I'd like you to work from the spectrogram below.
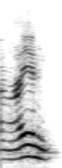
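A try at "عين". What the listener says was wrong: না, আইন শুধু বললে হবে না ভাইজান, এই দেখেন নিচে 3 বলে লেখা আছে, 3 লেখার অর্থটা কি জানেন তো? মানে 3 আলিফ টানতে হবে। আইন, বুঝতে পেরেছেন?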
